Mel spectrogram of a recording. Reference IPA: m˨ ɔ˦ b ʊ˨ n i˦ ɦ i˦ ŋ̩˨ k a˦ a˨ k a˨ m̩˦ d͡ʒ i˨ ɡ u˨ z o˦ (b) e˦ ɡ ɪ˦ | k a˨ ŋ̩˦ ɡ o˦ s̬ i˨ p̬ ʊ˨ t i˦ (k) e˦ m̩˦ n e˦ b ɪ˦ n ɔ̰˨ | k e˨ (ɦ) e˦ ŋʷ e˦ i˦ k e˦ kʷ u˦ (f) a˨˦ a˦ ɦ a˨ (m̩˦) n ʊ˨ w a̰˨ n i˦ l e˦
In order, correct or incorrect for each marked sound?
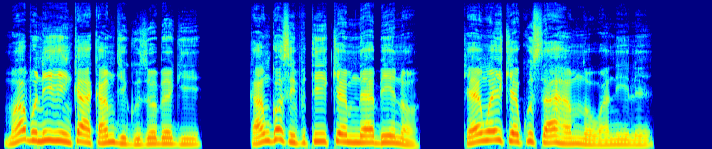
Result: correct, correct, incorrect, incorrect, correct

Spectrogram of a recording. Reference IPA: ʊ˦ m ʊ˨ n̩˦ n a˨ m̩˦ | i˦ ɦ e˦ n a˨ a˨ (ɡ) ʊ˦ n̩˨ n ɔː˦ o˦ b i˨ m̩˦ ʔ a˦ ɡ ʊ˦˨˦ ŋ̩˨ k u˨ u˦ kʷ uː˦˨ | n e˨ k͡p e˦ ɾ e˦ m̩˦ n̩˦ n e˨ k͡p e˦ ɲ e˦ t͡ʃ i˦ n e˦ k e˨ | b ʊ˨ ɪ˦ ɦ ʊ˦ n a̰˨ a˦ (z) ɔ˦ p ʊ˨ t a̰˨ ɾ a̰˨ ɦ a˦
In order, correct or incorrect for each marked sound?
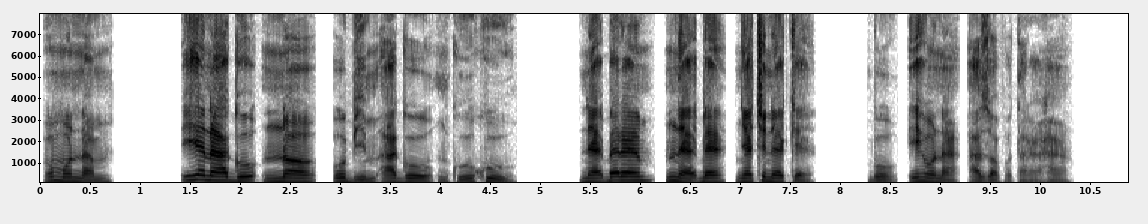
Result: correct, correct

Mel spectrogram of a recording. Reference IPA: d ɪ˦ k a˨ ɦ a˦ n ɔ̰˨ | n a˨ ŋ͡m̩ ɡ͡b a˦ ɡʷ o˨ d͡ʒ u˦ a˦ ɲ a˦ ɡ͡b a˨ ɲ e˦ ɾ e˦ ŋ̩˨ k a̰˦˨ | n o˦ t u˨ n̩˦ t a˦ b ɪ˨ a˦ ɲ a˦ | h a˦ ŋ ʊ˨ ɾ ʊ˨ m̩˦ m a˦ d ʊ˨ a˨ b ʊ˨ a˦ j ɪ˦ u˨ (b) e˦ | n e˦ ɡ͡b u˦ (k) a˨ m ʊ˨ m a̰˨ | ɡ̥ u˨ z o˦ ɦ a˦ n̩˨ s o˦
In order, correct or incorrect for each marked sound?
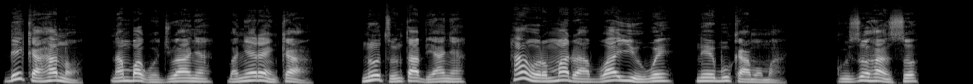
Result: incorrect, correct

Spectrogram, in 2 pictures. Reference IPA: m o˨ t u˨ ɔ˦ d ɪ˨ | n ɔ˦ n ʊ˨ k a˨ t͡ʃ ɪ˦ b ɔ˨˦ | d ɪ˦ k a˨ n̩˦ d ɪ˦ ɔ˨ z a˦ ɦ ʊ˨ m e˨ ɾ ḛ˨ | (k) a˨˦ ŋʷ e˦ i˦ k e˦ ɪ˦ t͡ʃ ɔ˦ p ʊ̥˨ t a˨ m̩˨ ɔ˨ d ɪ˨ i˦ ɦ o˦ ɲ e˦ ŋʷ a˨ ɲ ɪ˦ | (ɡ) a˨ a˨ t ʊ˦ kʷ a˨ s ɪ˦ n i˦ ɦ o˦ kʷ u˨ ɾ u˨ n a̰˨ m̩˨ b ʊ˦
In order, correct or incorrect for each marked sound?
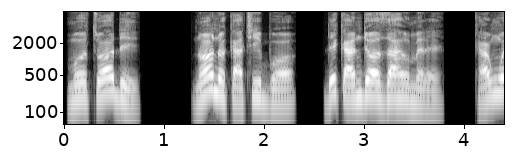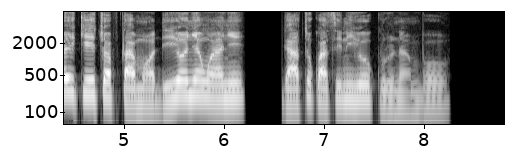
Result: correct, correct

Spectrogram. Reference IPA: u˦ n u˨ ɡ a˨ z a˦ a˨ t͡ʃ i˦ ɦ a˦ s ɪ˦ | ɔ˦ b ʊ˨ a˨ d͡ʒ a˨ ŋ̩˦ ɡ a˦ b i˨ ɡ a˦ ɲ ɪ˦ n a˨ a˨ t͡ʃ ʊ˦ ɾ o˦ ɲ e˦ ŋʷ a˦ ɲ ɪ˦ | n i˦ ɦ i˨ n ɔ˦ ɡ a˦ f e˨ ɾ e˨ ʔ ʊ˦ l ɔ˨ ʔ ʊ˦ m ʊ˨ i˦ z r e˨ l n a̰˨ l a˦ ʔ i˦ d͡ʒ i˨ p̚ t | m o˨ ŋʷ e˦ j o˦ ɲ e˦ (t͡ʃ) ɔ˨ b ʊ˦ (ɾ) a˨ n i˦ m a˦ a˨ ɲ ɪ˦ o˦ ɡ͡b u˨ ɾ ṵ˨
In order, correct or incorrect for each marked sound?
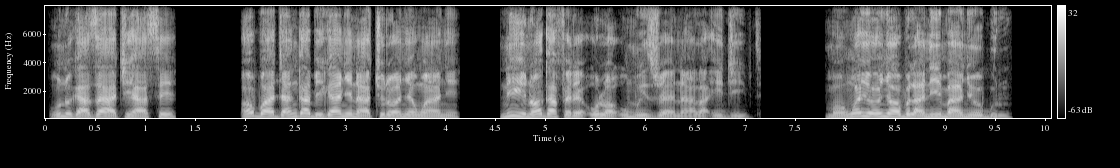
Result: incorrect, incorrect

